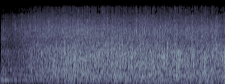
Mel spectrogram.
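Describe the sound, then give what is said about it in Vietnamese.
An audience applauds a monk's talk. The dense clapping swells within the first second, then holds loud and steady to the end. “Năm nay hên quá, từ sáng giờ lên được vỗ tay hoài à, có bộ không ai ngủ ha.”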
